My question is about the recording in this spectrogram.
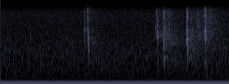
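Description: Computer keyboard being typed on: a single keystroke about a second in, then a quick cluster of keystrokes near the end, over a steady background hiss.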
